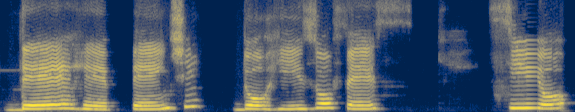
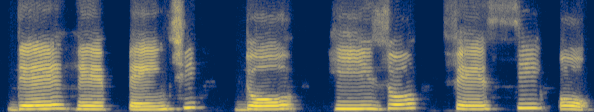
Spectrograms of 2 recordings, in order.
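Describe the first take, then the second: First: De repente do riso fez-se o, slowly, with se and o run together; joined vowels. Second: De repente do riso fez-se o, very slow, each syllable apart. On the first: Teacher demonstrating poetic scansion to students, slow with joined vowels. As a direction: measure out the verse, gliding fez-se o into fez-sio. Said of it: "Presta atenção bem na pronúncia". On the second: Teacher splitting a verse for students, syllable by syllable. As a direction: split fez-se o into separate beats, fez, se, o. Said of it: "separação silábica gramatical". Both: Shown as a demonstration.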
